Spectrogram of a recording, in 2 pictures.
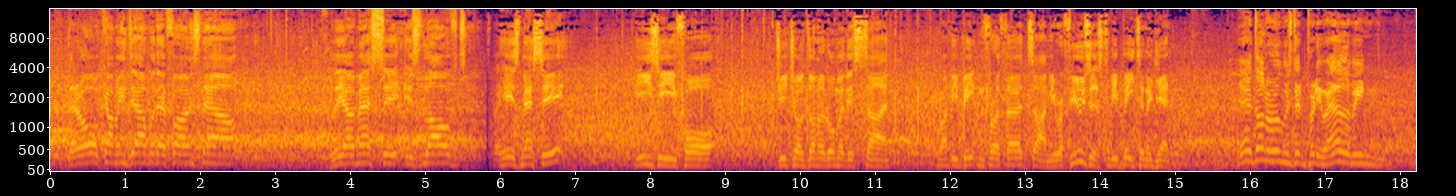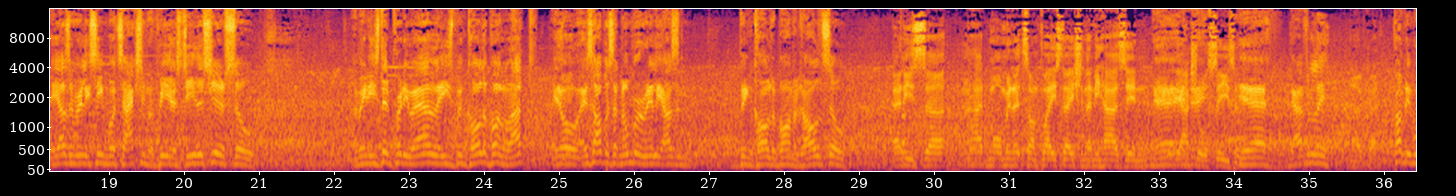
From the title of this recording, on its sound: live from Wembley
